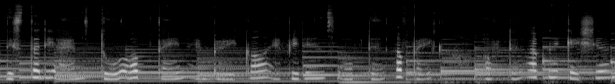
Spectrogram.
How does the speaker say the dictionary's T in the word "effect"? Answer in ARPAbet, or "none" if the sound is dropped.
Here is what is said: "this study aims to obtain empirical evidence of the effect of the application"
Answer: none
